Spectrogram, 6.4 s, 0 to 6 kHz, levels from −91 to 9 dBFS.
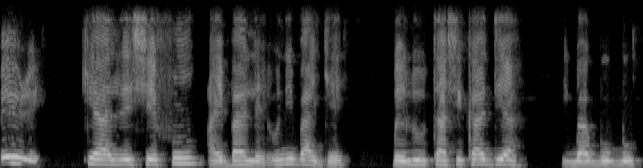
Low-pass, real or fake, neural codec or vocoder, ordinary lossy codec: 5.4 kHz; real; none; Opus, 32 kbps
